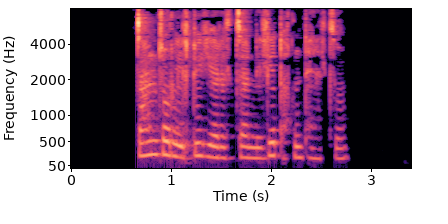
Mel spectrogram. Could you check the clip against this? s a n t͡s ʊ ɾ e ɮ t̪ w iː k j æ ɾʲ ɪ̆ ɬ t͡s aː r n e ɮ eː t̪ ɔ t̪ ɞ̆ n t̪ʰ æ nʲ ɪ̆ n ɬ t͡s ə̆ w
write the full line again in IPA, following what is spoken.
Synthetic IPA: t͡s a n t͡s ʊ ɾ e ɮ t̪ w iː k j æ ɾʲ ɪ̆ ɬ t͡s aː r n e ɮ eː t̪ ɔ t̪ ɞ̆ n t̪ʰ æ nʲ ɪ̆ ɬ t͡s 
